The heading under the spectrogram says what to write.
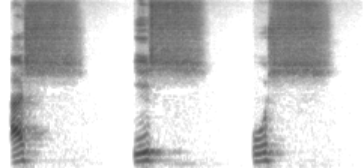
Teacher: ada aliran nafas yang tetap mengalir ketika huruf syin dibaca sukun itu membuktikan huruf Sinin memiliki sifat hams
